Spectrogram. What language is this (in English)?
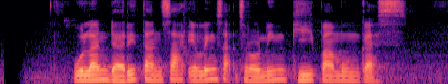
Javanese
